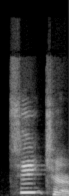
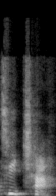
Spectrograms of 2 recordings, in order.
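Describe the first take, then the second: First: The final vowel is a weak closed 'uh'. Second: The final vowel is full and open. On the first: The speaker calls it right. "remember it's a closed sound" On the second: The speaker calls it wrong. "not teacher"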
